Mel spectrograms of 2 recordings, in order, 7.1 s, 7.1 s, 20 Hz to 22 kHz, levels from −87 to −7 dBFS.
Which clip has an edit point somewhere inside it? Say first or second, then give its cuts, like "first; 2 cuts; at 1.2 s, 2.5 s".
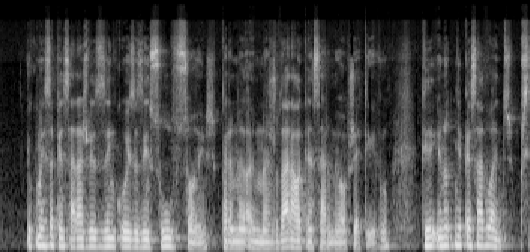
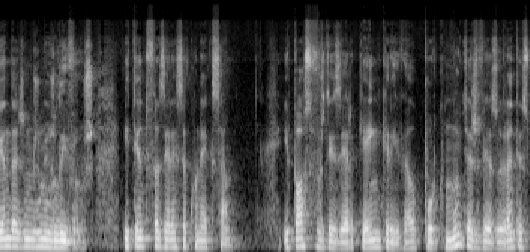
second; 1 cut; at 1.6 s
